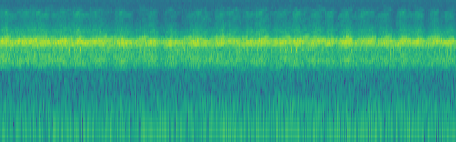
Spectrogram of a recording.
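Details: Night frog chorus over a water-filled rice paddy before transplanting, beneath the full moon: countless frogs croaking together, a dense shimmering band with rapid uneven pulses, roughly three or four per second, and a faint low background drone.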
